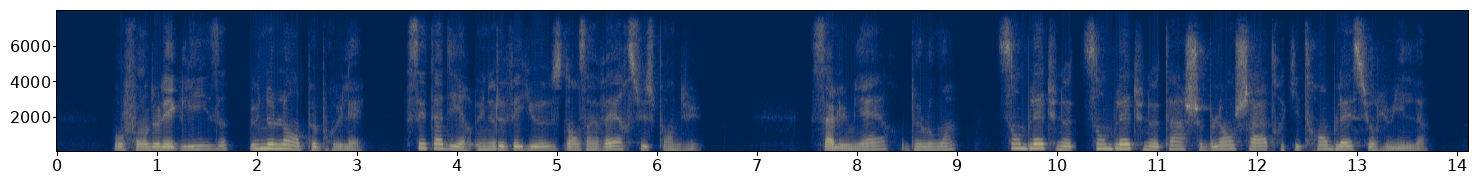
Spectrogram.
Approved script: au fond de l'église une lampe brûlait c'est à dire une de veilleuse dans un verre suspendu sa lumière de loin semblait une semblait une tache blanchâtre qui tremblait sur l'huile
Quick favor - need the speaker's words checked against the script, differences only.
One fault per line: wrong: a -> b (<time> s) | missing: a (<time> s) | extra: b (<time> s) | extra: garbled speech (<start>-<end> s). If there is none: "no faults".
no faults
